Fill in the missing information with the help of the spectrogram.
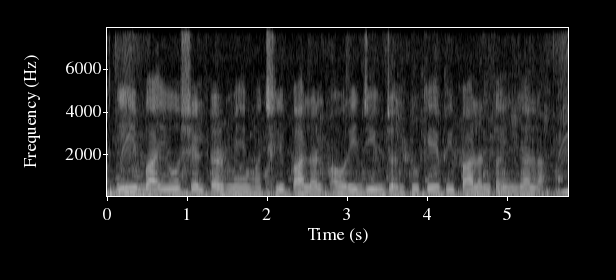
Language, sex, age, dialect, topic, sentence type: Bhojpuri, female, 25-30, Northern, agriculture, statement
